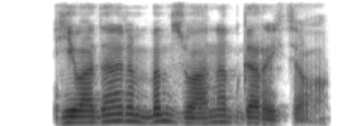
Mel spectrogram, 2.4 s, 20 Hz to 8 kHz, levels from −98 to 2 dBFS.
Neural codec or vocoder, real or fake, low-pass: autoencoder, 48 kHz, 128 numbers a frame, DAC-VAE, trained on Japanese speech; fake; 7.2 kHz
